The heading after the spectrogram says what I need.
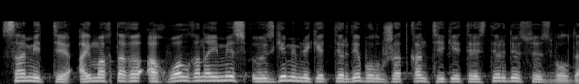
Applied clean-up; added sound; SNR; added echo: none; none; none; none.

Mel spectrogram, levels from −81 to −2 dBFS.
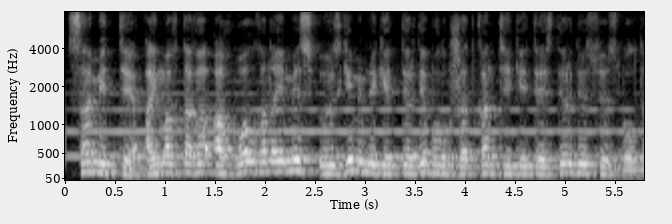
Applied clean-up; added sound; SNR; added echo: none; Wind instrument, woodwind instrument; 15 dB; reverberation time 0.5 s.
